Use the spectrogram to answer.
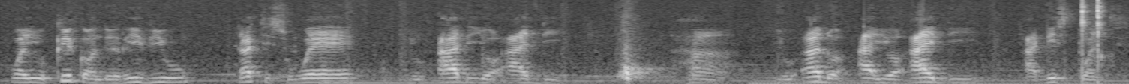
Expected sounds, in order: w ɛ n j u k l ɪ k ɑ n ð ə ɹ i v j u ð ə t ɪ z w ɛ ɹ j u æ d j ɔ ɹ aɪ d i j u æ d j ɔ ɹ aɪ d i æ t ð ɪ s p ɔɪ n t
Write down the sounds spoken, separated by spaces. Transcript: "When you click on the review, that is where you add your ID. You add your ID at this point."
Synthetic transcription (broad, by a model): w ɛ n j u k l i k ɑ n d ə ɹ i v j u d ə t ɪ s w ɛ j u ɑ d j ɔ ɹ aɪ d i j u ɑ d j ɔ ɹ aɪ d i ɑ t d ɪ s p ɔɪ n t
